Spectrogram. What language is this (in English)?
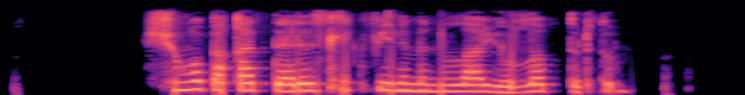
Uyghur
